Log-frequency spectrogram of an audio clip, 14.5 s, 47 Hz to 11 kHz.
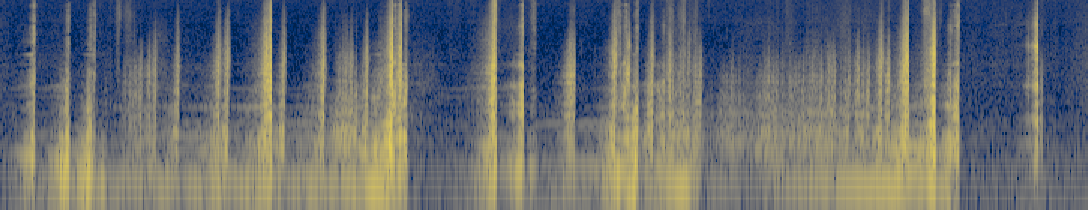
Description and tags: various mysterious noises made with wire iron pieces. Sennheiser MKH60 + MKH30 into Shure FP24, PCM M10 recorder
creepy, fantastic, ghostly, horror, metal, poltergeist, processed, scary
